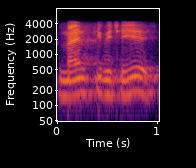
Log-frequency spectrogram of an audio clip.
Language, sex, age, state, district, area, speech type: Hindi, male, 30-45, Uttar Pradesh, Azamgarh, rural, conversation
